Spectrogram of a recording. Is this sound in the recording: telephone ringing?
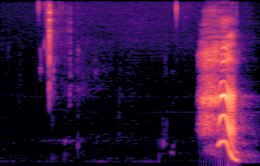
no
